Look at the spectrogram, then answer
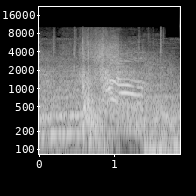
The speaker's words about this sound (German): Der Schuss zerfetzte ihm die Lunge. Er war auf der Stelle tot.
